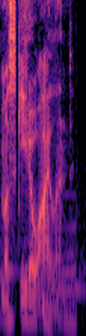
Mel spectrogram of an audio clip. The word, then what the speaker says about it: Mosquito Island: In 2007, Branson bought Mosquito Island, and yes, that's exactly how you say it, for about $10 million.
